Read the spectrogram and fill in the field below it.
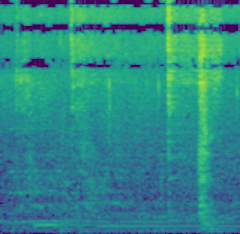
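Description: Onions fry in a kadai with a low steady sizzle, close by, broken by a couple of sharp scraping clinks from a stirring utensil against the pan.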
